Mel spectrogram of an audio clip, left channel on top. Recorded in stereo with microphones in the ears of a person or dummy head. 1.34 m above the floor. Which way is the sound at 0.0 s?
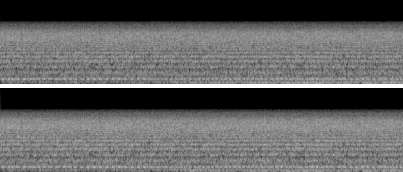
Centre (ahead or behind).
